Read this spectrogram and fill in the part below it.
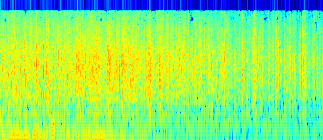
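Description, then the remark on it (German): Steady rain falls in a dense, hissing wash with fine crackling patter throughout, during a bicycle tour through Washington, holding an even, moderate level with a faint low hum in the first second. “Ich glaube, ich mache jetzt erstmal einen Kaffee und dann versuche ich ein bisschen warm zu werden und irgendwie Motivation zu finden, zusammenzupacken und dann den ganzen Tag lang durch den Regen zu radeln.”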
